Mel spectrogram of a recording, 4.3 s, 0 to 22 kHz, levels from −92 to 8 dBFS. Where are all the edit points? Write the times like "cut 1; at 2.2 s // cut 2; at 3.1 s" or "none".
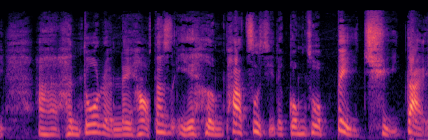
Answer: cut 1; at 1.5 s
